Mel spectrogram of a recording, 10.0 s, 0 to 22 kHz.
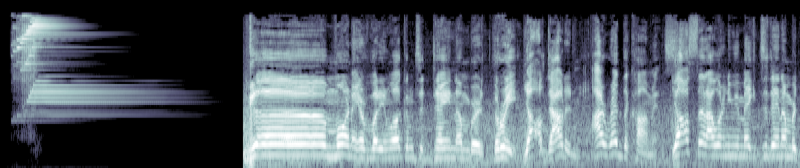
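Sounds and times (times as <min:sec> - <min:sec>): bright chime: 0:00.1 - 0:02.8.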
